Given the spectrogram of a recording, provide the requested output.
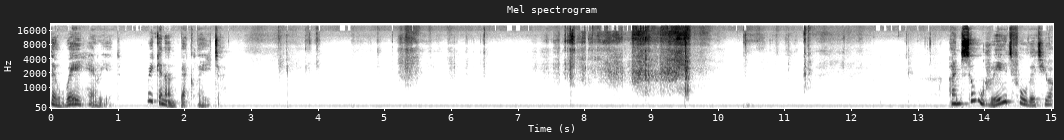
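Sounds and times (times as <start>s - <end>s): faint electrical hum: 0.0s - 15.0s
book page rustling: 3.1s - 12.3s.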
